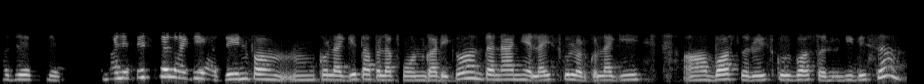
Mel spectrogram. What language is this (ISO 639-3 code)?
nep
